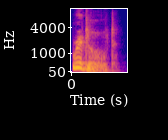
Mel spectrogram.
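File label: "riddled", British English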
